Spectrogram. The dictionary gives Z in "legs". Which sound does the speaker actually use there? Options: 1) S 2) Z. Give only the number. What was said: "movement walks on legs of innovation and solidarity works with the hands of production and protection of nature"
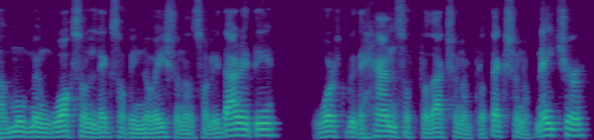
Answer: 1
